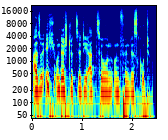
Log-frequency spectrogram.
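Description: A woman's voice: lowish voice, steady tone, fairly quick, a little mellow. A woman, a teacher, giving casual, spontaneous answers in an interview.

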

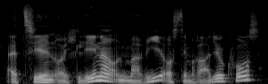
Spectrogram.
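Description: Husky-voiced man hosting, lively pitch swings. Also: brisk. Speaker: radio show host. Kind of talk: radio show presenting.

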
